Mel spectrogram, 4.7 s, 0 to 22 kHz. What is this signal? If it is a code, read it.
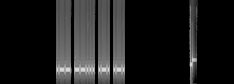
Morse code, heard as a keyed tone, about 40 wpm, 700 Hz. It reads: W7RR
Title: USA Call Signs - 4 Characters - 3x Character Spacing - 40wpm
